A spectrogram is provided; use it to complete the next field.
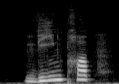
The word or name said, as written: vinprop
